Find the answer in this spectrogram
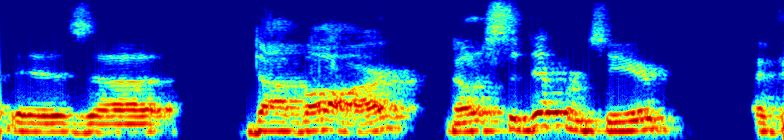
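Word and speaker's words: דָּבָר: be and what we've already said is uh davar notice the difference here if you go up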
